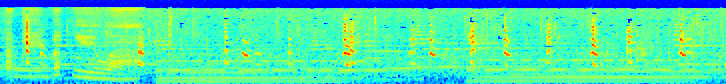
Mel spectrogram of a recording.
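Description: Recorded hunting call of the Eurasian coot: a series of sharp, short bird calls repeating at a steady rhythm over a sustained droning tone, fairly clear and close.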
